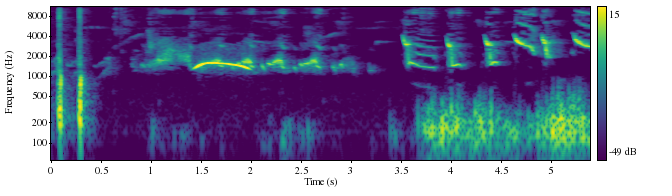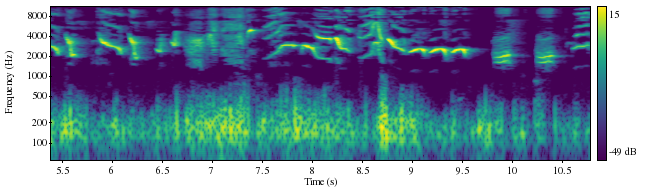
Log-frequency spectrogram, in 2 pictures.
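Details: Vigorous song of a wambi bird: a clear downslurred whistle, then a dense run of sharp chattering and twittering high notes over a low rumbling background.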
